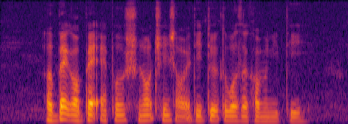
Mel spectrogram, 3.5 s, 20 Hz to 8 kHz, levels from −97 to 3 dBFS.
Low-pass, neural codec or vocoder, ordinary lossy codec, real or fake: none; none; none; real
